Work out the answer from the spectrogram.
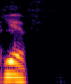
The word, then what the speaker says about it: GIF: wrong but it is it's the G it is a g with a hard G sound it's supposed to be a gif and so yeah so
